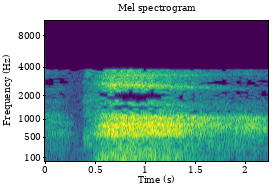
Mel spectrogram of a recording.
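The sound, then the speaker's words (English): A forceful exhale through the mouth, part of a breathing meditation exercise, sounds as one long, loud breathy rush that slowly tapers off, with no talking. “we exhale from the mouth. We do 10 times. This is very, very helpful meditation, If your mind gets under the out of control, that's what you do. Exhale forcefully.”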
